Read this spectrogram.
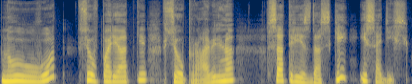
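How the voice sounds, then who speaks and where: A woman's voice: mid-range voice, lively intonation, a little slow, dark tone, no echo, natural voice. A woman voicing a stern, sarcastic male math teacher in an audiobook story, with dry, ironic formal address.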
